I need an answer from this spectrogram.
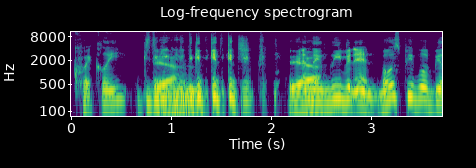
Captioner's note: imitating guitar sounds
